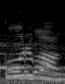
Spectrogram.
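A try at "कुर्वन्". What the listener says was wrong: এটা আমরা কুরবন এভাবে কি বলতে পারবো না, কারণ নিচে কি আছে? হসন্ত আছে, তাই এটা বলতে হবে কুরবন, থেমে যেতে হবে।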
